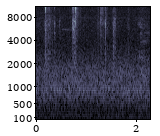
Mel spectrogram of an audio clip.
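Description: Small hand saw cutting the top off a thin wooden fence stake: a few short, faint saw strokes over steady background hiss.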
